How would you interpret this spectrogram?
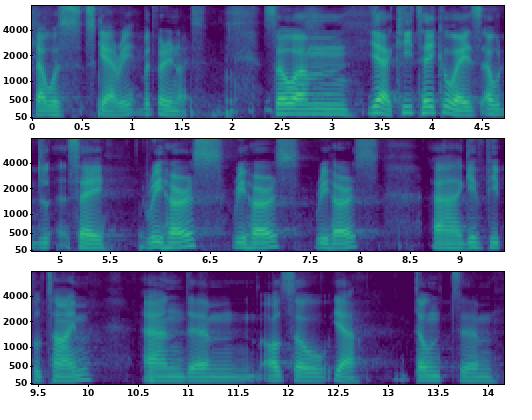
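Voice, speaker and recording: Guy talking off the cuff at a conference, clear voice, stumbles for words, echoey hall. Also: mid-range voice, steady tone. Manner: halting, searching for words. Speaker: audio drama director or producer, panel speaker. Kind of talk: informal conference talk. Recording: reverberant hall.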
